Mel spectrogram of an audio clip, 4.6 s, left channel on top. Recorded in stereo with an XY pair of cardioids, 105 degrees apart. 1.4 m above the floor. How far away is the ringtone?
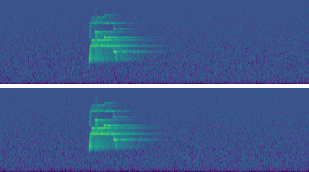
About 1.6 m.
